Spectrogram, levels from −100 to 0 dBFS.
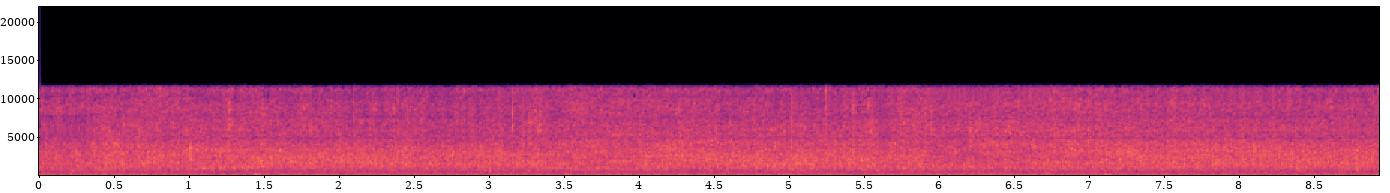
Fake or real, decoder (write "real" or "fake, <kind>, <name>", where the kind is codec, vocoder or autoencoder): real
